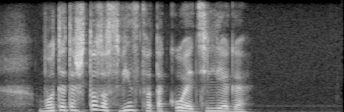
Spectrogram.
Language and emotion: Russian, angry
